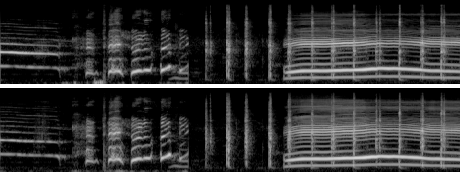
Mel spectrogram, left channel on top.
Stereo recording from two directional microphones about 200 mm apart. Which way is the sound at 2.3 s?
20° left (ahead or behind).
